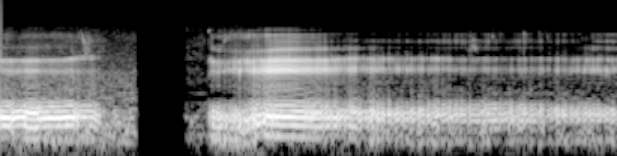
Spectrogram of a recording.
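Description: A lynx gives low, drawn-out moaning yowls, broken by a short pause.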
